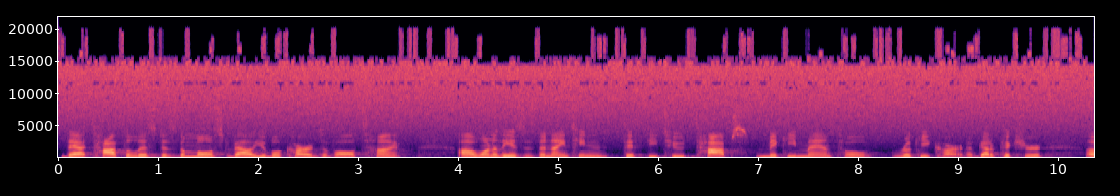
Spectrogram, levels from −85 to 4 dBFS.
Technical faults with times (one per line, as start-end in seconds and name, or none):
0.00-10.37 low bit depth with noise shaping
0.00-10.37 MP2 compression
4.45-4.52 DAB burbling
